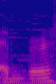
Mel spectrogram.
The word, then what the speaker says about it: Edinburgh: I went to Edinburgh for a day. It's fucked up that you guys pronounce it like that, because that's not how it's spelled.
